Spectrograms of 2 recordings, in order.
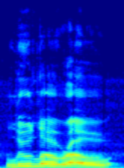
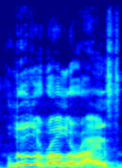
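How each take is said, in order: First: "lularoarized" fumbled, wrong syllables; stumbling over a word. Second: "lularolarized" said through cleanly; word finally landed. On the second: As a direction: get "lularolarized" out in one go. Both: Real, not acted. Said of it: "I'm gonna struggle with this word".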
